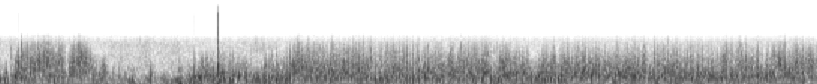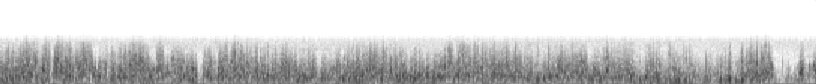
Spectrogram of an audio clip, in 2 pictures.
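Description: Dogsled running over a packed snow trail: a steady rushing noise of the runners on snow and wind on the microphone, with one sharp click about a second in.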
